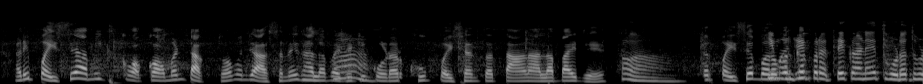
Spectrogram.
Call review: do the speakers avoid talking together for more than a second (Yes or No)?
Yes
